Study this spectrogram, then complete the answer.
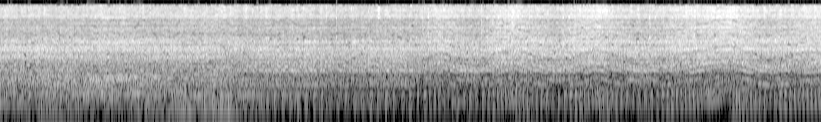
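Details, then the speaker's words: Honda Beat FI scooter idling with the CVT removed to isolate the noise: coarse gritty rumble over idle persists without the drive, so roughness comes from inside the engine, possibly the front; cause suspected, not confirmed. "ini suara kayak di depan ya begitu ya Asia kemungkinan Ini keras-keras perutnya begitu ada kemungkinan tapi kita coba aja Lepas dulu begitu ya"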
